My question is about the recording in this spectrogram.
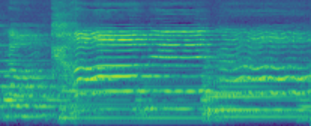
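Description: A woman singing a musical-theatre song live into a microphone, holding long notes.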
